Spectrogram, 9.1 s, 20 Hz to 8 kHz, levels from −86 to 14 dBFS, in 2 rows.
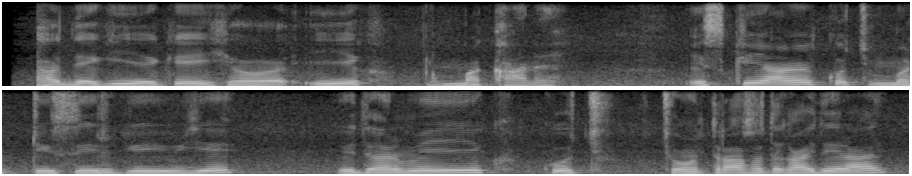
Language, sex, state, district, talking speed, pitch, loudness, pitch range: Hindi, male, Uttar Pradesh, Hamirpur, 165 wpm, 165 Hz, -20 LUFS, 140-185 Hz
